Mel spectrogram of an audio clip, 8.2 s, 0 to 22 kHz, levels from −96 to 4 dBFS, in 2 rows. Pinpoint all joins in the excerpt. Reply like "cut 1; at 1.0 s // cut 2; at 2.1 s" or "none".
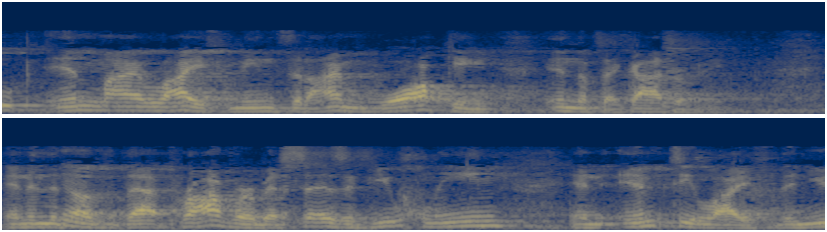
cut 1; at 3.0 s // cut 2; at 3.3 s // cut 3; at 4.4 s // cut 4; at 5.5 s // cut 5; at 6.1 s

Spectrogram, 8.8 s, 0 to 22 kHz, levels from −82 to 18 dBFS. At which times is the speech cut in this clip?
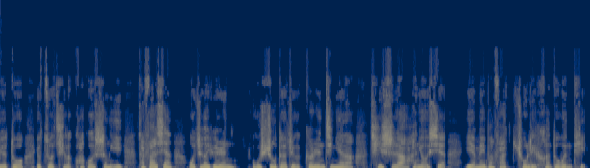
none

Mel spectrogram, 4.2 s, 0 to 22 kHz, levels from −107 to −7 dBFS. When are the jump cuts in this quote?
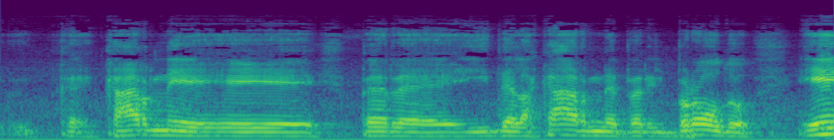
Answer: cut 1; at 2.5 s

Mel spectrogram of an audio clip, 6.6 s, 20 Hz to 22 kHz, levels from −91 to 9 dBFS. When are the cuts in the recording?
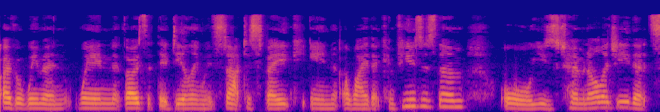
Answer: none

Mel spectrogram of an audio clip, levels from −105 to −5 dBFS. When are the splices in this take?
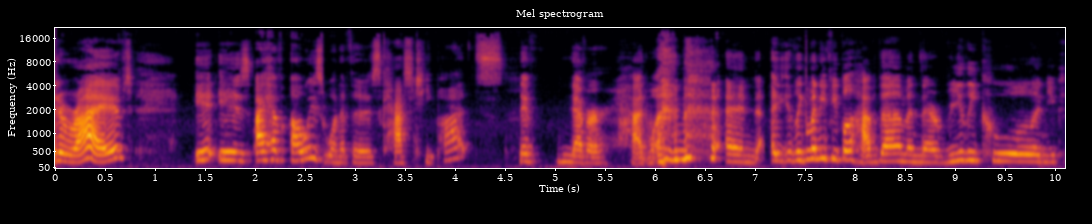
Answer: cut 1; at 2.0 s // cut 2; at 2.7 s // cut 3; at 3.6 s // cut 4; at 4.6 s // cut 5; at 7.1 s // cut 6; at 7.5 s

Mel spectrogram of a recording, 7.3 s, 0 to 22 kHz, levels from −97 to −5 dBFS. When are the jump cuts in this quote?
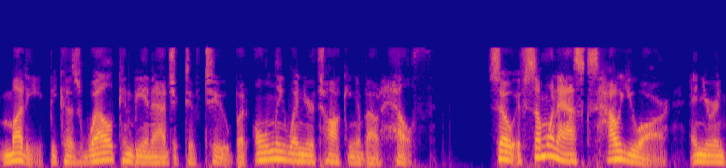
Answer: none

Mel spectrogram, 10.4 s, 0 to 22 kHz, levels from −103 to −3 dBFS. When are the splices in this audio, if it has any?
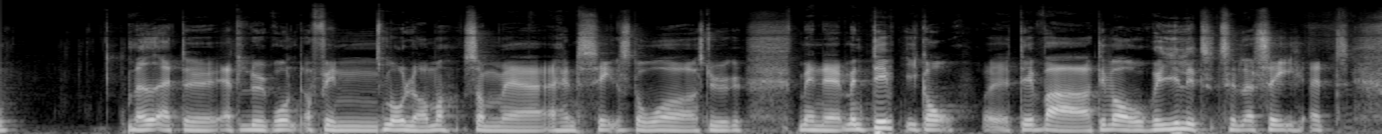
cut 1; at 2.8 s // cut 2; at 5.3 s // cut 3; at 6.7 s

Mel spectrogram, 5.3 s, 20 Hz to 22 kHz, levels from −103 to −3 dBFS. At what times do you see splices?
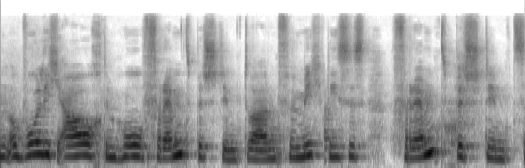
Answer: cut 1; at 1.0 s // cut 2; at 1.5 s // cut 3; at 3.2 s

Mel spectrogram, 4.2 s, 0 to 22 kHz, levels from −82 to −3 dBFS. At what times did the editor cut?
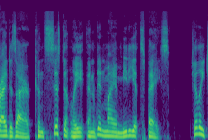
cut 1; at 1.9 s

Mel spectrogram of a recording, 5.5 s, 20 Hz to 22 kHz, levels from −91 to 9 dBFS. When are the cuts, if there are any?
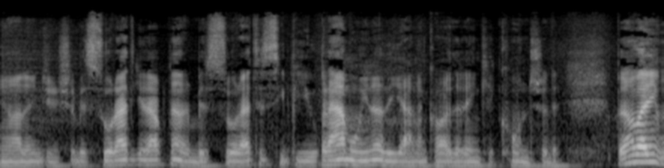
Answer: cut 1; at 1.1 s // cut 2; at 2.6 s

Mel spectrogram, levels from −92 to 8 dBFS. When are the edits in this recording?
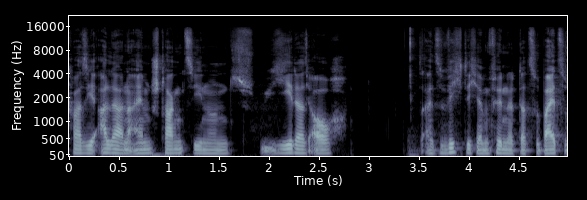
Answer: cut 1; at 2.4 s // cut 2; at 3.5 s

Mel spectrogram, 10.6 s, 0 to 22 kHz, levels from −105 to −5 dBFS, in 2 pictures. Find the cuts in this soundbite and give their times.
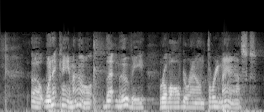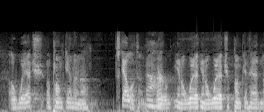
cut 1; at 3.2 s // cut 2; at 5.4 s // cut 3; at 9.3 s

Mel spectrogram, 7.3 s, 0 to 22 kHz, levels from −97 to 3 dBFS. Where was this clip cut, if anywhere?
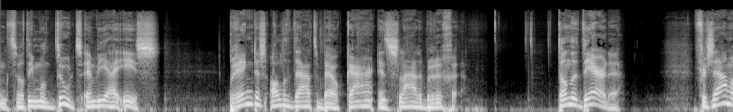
none

